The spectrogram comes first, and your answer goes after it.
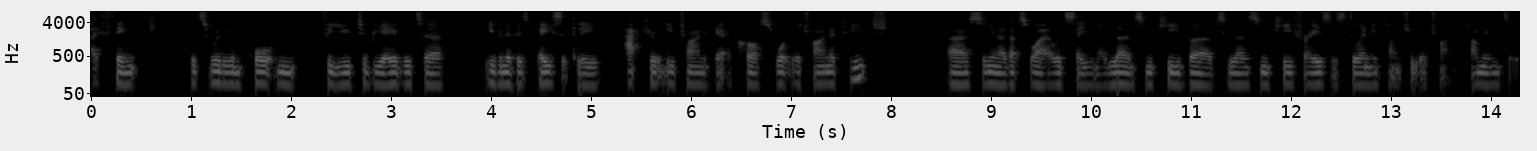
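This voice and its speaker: Speaking fairly quickly, a man uses a very deep, low voice with flat, monotone intonation. The sound is dry and close, with no echo. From London, England. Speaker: ESL teacher. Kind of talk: casual chat. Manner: halting.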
